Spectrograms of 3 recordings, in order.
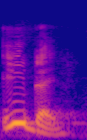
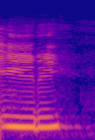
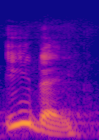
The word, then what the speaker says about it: Ide: And ever since then, I'm like, okay, it's Ide. It ain't Edie. It ain't Eddie. It's Ide.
